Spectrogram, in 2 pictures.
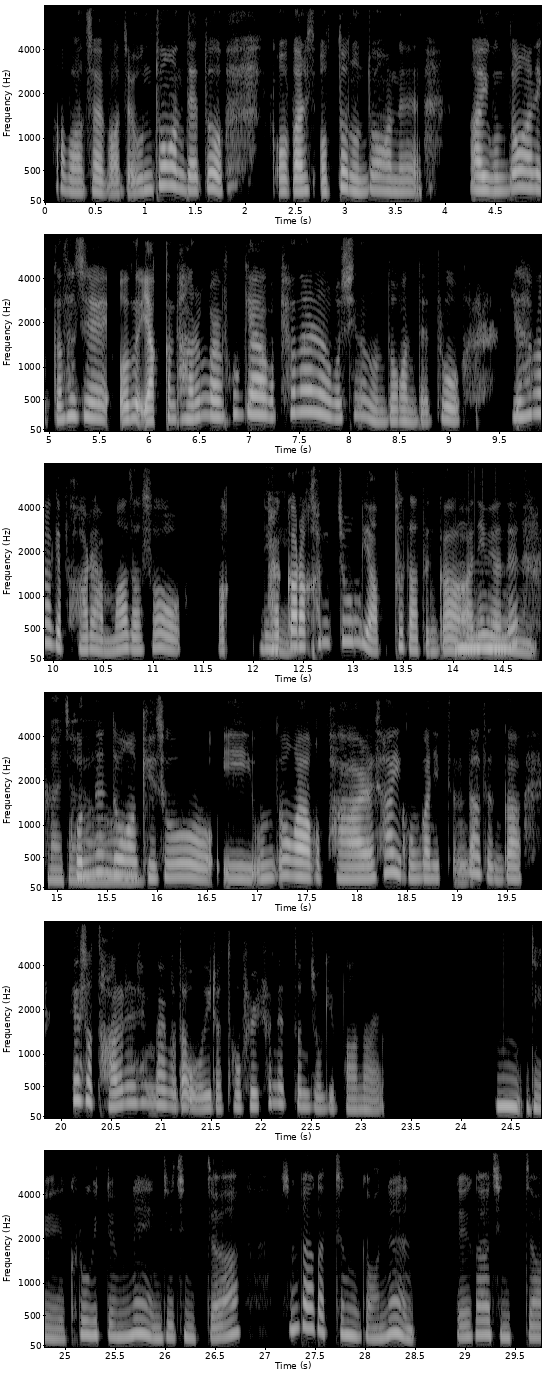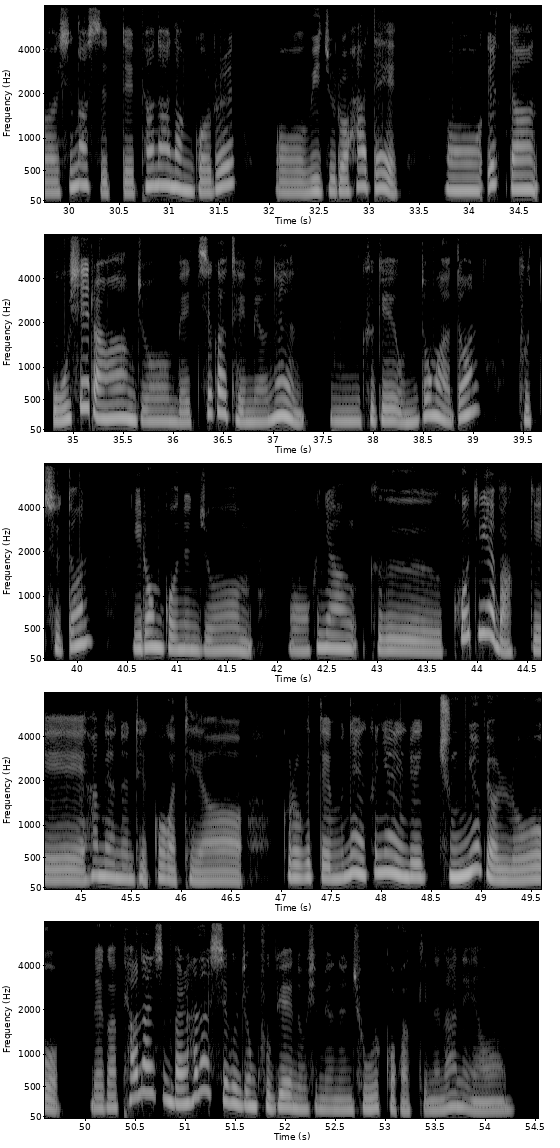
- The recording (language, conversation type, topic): Korean, advice, 편안함과 개성을 모두 살릴 수 있는 옷차림은 어떻게 찾을 수 있을까요?
- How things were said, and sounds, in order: static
